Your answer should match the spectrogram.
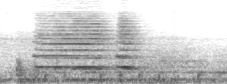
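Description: A vehicle horn honking twice, a long steady toot and then a short one.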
